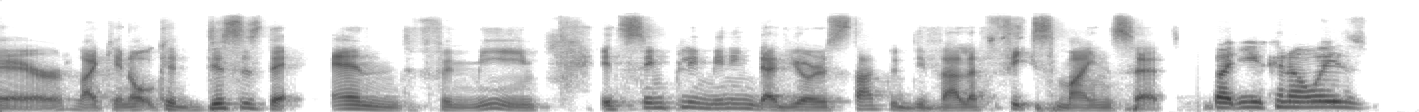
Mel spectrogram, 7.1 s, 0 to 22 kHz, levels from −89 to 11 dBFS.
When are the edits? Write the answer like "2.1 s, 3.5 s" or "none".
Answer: 5.9 s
